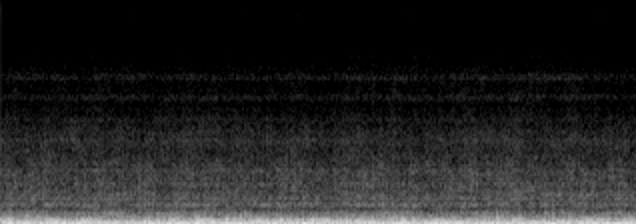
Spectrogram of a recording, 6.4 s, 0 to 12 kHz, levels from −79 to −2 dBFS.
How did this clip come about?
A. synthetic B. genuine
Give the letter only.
A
